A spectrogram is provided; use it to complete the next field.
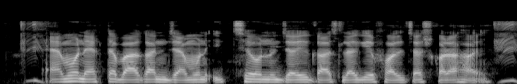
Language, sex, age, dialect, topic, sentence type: Bengali, male, 18-24, Northern/Varendri, agriculture, statement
